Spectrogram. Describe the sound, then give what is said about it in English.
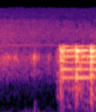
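A boxing match bell rings out suddenly for a fight billed as Ronnie James Dio versus Gene Simmons, struck several times in quick succession, bright and metallic with a lingering ring, after a quiet moment with only faint background noise. “Oh, there goes the bell. The bell rang.”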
